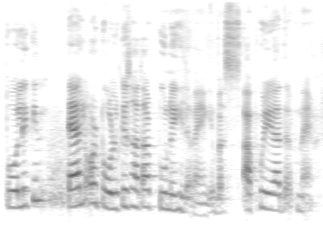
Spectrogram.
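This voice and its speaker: A young woman with an Indian accent and a somewhat high-pitched voice teaches English grammar for competitive exams. She explains each point step by step, pausing often to check that her students are following. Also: lively intonation, creaky, darkish tone, slight background noise. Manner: explanatory, repeats "ठीक है" to check understanding. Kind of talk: exam-prep grammar lesson in Hindi.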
